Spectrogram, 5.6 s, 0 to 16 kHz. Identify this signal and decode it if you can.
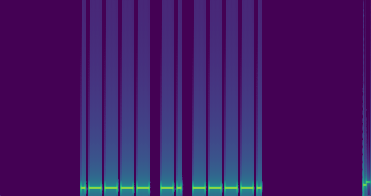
Morse code, heard as a keyed tone, about 20 wpm, 700 Hz. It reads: 1N9
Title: Three Letter-Number Combinations - 20wpm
